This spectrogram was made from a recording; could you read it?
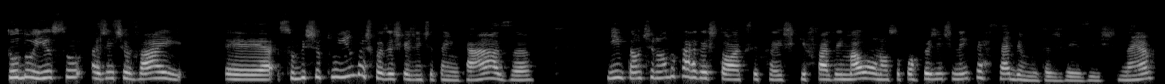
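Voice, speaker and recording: A Brazilian woman with a somewhat high, darkish voice takes her time teaching essential oil product use in a casual talk to camera. She speaks with a Brazilian Portuguese accent, chatty and persuasive, often restarting sentences and adding tag questions; the recording is muffled, with no echo.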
